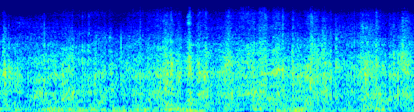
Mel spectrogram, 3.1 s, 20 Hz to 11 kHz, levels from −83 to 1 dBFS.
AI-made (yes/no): yes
